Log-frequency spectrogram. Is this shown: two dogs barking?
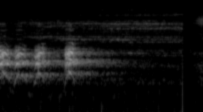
yes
